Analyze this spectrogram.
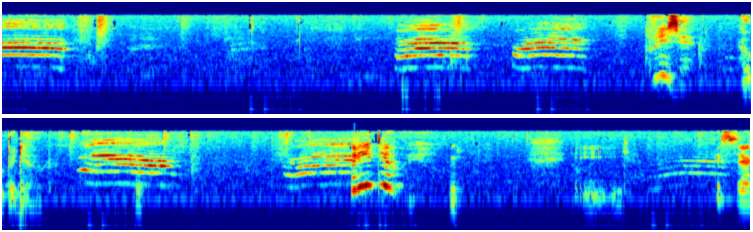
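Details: Loud Siamese cats meowing at feeding time on the counters: a quick run of about eight rich, wavering meows, some overlapping, mixed with a person chatting to them, short clatters and a constant low indoor hum.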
